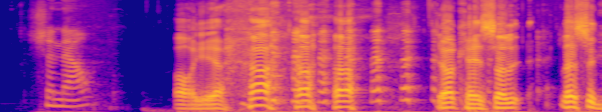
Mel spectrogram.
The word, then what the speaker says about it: Chanel: Called Channel No. 5. Chanel.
